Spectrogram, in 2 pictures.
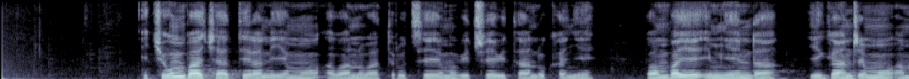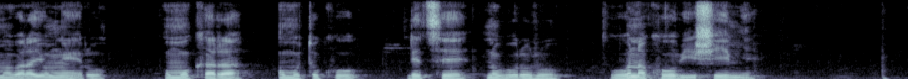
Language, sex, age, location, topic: Kinyarwanda, female, 18-24, Kigali, health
